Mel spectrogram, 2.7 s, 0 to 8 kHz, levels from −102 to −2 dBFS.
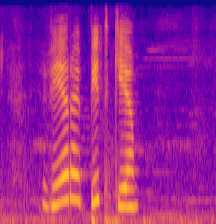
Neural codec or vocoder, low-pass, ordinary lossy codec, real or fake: none; 7.2 kHz; AAC, 48 kbps; real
